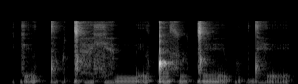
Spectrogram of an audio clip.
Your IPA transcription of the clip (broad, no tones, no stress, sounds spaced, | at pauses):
k ḛ l tː e̤ kʷ ǀʰ ɛ̤ xʲ ɛ̤ mː ḛ l ǃ ɛ s u l ǀ eː kʷ | dʱ ḛ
